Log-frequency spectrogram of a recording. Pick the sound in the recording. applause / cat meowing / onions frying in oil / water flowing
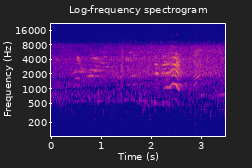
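water flowing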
